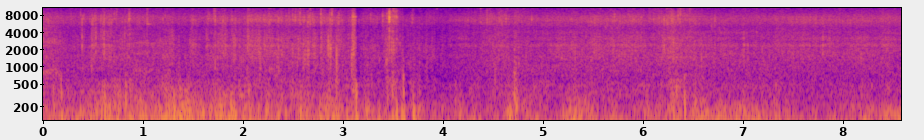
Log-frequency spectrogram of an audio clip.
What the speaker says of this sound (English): You can hear the river raging next to me.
